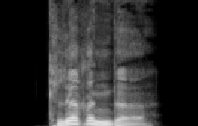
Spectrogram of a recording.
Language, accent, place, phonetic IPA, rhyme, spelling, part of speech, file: German, Germany, Berlin, [ˈklɪʁəndə], -ɪʁəndə, klirrende, adjective, De-klirrende.ogg
- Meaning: inflection of klirrend: 1. strong/mixed nominative/accusative feminine singular 2. strong nominative/accusative plural 3. weak nominative all-gender singular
